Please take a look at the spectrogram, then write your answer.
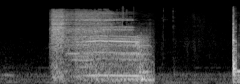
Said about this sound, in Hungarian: Pörgettem az időgépet, és most egy szépet pörgettem, mert 100 kerekével megyünk vissza az időben.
